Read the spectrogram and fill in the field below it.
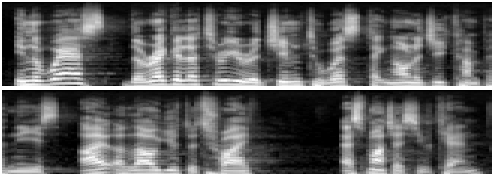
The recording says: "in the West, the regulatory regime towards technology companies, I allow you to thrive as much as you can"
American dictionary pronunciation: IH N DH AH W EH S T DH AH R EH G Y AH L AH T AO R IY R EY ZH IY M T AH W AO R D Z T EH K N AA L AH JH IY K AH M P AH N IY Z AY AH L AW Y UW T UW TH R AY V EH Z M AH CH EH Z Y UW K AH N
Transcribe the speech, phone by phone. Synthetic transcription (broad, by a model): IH N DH AH W EH S T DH AH R EH G Y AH L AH T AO R IY R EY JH IY M T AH W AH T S T EH K N AA L AH JH IY K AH M P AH N IY S AY AH L AW Y UW T UW T R AY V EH S M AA CH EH S Y UW K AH N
